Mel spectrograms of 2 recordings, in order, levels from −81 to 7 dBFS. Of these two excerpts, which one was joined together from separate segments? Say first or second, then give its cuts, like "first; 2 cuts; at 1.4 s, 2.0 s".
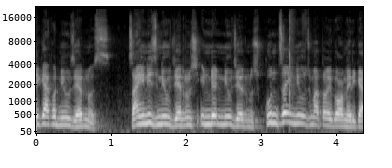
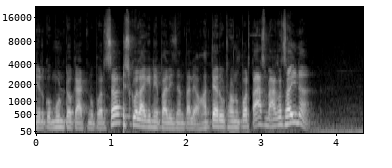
second; 2 cuts; at 1.2 s, 2.9 s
